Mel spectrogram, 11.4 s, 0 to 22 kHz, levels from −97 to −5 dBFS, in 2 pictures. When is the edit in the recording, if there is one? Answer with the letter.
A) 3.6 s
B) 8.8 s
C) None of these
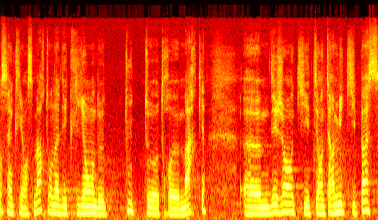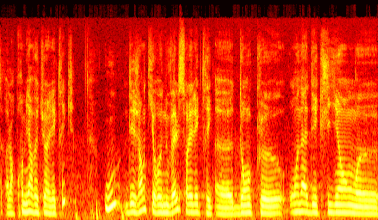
B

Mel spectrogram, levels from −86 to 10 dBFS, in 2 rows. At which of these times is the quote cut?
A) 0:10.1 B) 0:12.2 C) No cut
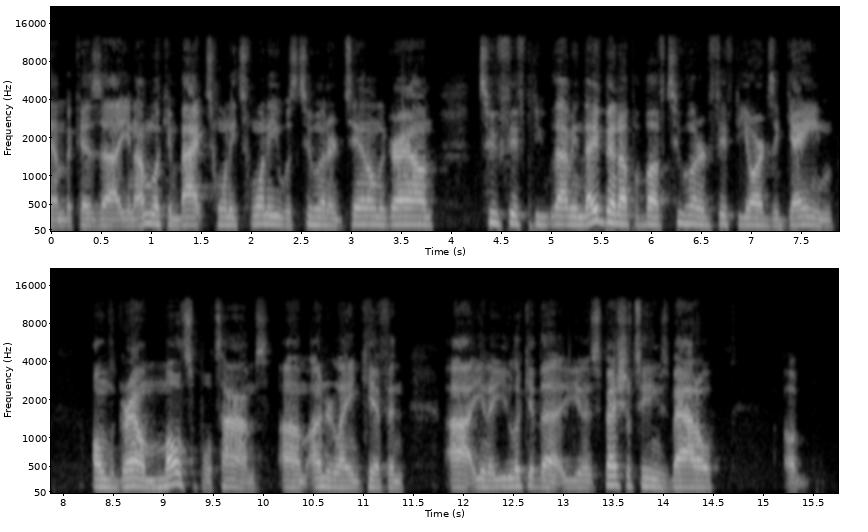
A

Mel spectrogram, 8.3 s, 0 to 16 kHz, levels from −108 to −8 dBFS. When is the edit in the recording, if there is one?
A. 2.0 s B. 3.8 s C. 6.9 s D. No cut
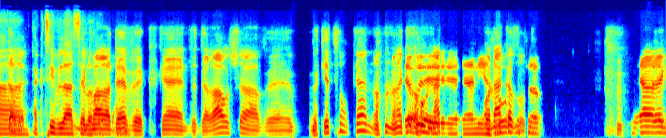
C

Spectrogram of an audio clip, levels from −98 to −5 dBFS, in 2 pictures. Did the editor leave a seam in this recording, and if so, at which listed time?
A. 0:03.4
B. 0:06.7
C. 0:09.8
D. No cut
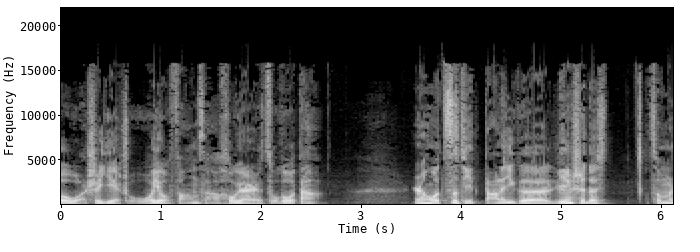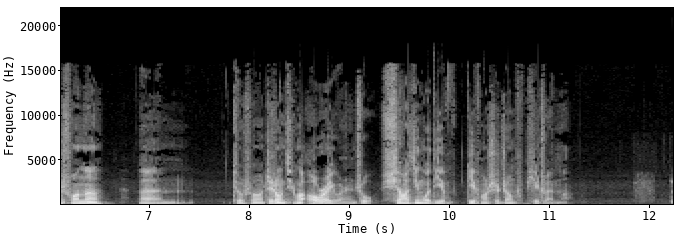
B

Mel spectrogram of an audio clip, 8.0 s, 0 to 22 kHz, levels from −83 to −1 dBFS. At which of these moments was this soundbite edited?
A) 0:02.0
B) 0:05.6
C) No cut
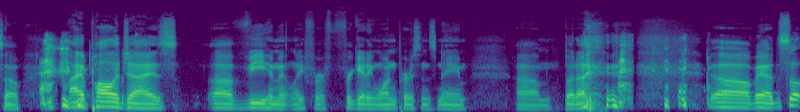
B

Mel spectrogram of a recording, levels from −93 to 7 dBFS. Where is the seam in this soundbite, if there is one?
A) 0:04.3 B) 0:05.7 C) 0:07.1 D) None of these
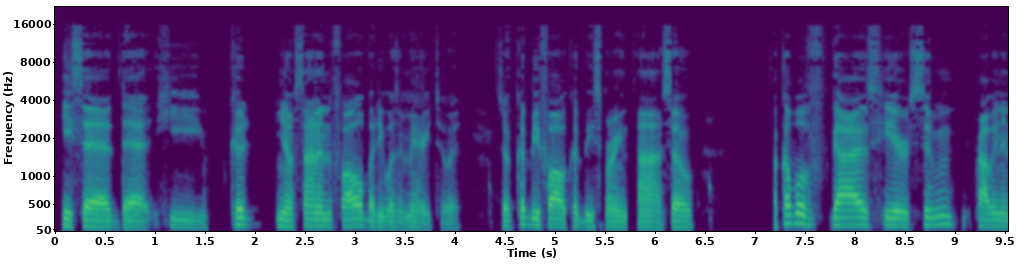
B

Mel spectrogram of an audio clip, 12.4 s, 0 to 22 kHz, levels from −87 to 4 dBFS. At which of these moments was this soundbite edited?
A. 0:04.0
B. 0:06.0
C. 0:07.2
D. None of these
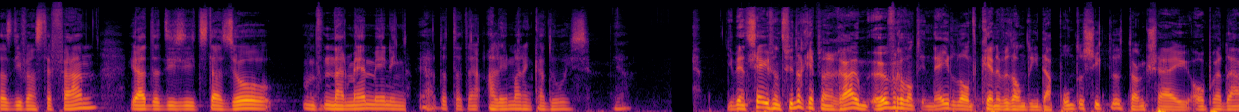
A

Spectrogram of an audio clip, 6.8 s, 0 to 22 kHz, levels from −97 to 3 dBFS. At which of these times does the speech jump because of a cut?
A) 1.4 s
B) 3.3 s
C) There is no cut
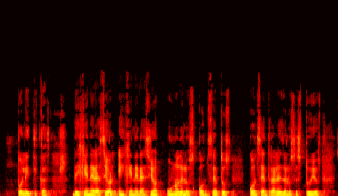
A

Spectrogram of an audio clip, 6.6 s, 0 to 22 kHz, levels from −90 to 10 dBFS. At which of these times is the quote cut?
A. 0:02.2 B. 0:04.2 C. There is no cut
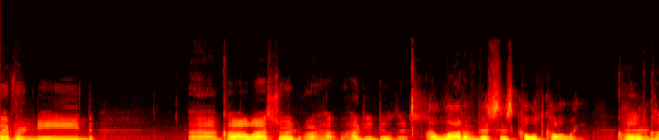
A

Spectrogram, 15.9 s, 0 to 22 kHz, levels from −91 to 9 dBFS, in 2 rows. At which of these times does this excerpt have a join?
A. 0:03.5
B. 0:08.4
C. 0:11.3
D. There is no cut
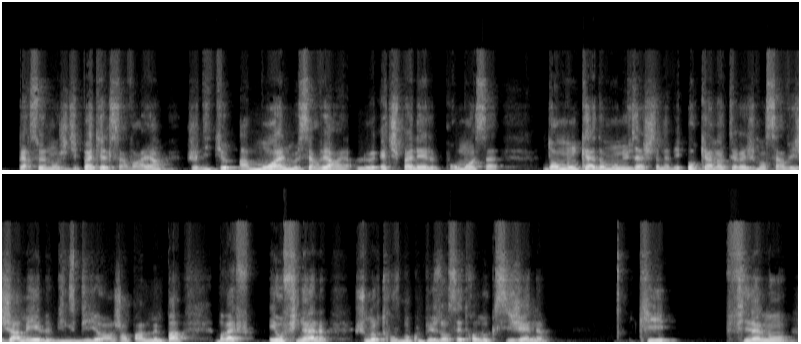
D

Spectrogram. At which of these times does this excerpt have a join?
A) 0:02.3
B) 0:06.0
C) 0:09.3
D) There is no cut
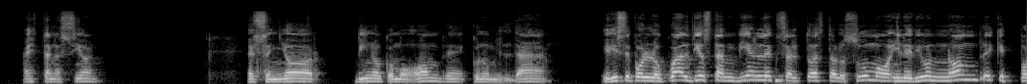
B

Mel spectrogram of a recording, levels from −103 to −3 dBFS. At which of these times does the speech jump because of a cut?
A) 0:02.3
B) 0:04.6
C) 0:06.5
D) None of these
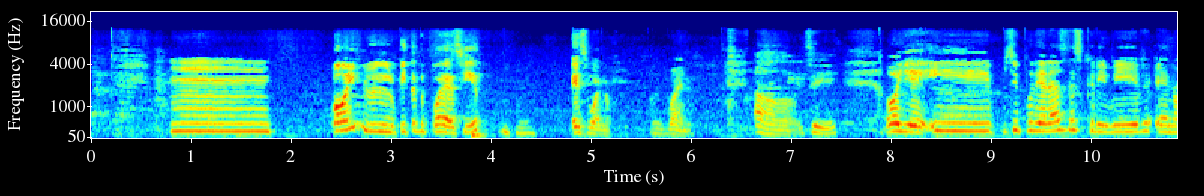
C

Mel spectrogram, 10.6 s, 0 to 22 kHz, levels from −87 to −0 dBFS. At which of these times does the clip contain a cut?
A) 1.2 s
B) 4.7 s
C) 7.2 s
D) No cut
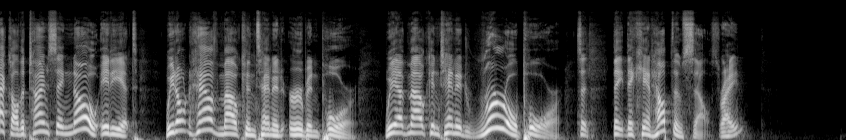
C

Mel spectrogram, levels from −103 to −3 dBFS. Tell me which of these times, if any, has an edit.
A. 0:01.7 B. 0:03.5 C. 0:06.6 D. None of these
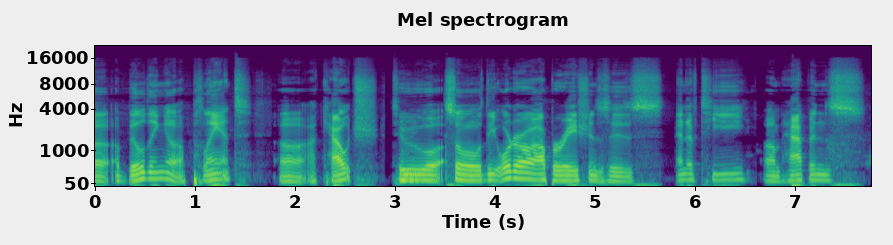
B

